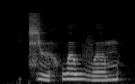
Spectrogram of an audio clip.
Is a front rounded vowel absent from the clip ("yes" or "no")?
yes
